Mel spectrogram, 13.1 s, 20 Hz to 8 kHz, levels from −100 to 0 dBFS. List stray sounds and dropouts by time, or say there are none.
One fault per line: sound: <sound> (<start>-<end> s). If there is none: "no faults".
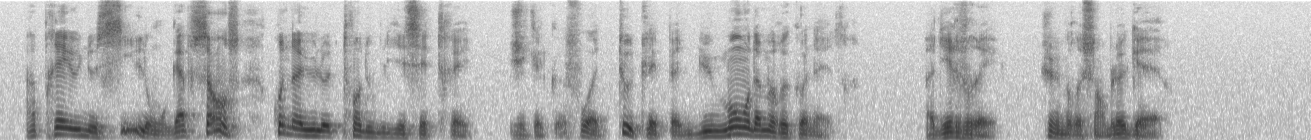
no faults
